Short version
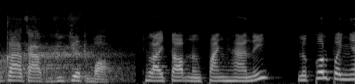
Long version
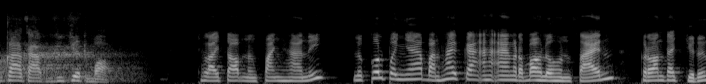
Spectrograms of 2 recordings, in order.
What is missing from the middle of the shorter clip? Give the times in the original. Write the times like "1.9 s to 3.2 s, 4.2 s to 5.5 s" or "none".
1.3 s to 1.9 s

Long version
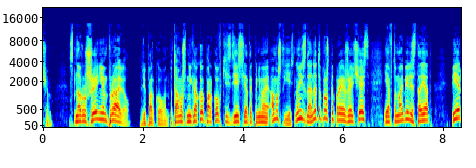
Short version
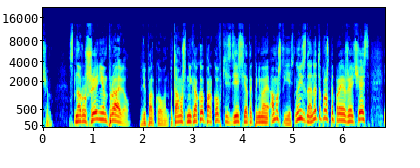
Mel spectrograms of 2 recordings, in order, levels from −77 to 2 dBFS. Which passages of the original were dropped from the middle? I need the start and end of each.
none

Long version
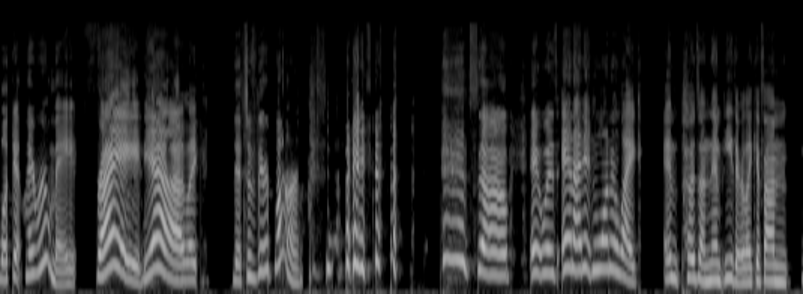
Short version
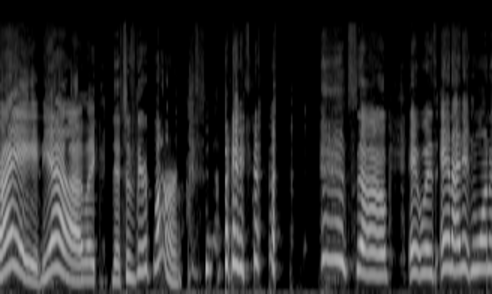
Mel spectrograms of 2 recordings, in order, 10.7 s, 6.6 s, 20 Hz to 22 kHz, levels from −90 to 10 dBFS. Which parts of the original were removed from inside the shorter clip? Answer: 2.7 s to 3.0 s

